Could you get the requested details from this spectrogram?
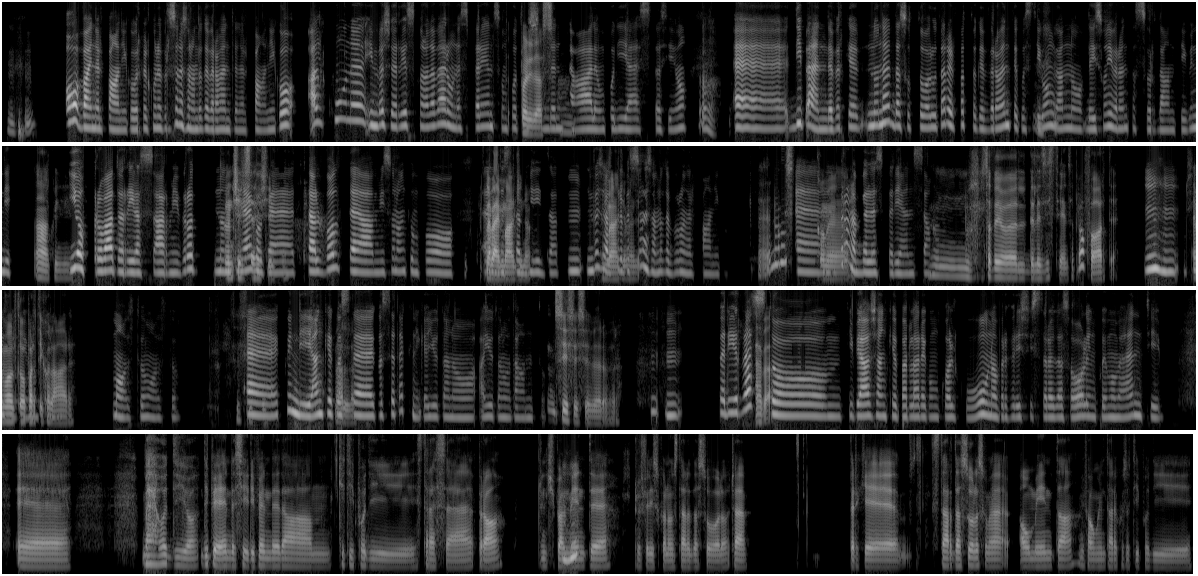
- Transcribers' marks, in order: other background noise; chuckle; laughing while speaking: "sapevo"; tapping; drawn out: "resto"; inhale; "cioè" said as "ceh"; tsk
- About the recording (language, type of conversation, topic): Italian, unstructured, Cosa fai quando ti senti molto stressato o sopraffatto?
